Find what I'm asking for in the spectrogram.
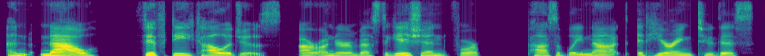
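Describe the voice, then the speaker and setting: Blunt, raspy-voiced woman. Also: lowish voice, steady tone, unhurried, a bit bright, no echo, clean studio sound. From United States. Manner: blunt, swears freely, many ums. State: sick and tired, a bit raspy. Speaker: podcast host. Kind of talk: casual opinion commentary on news.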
